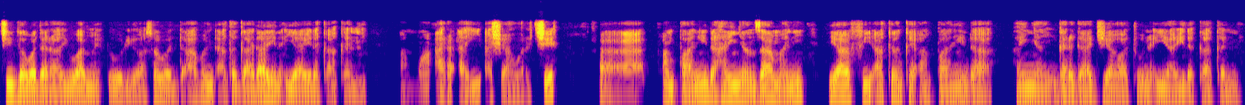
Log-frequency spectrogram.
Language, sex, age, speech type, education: Hausa, male, 15-29, spontaneous, primary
